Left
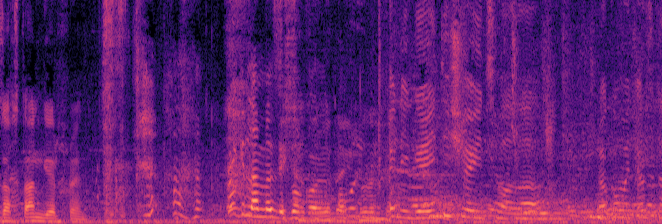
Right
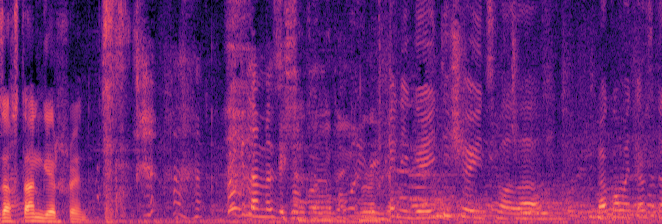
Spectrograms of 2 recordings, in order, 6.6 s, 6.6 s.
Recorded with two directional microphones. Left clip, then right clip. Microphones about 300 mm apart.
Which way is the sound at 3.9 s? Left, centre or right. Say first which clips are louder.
Left 2 dB; centre.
